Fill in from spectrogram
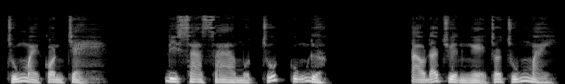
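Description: A man doing an irate old father-in-law in an audio storybook, berating his family in fast, heated outbursts. The voice is low, dark and husky, with a dry, close sound. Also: animated, no echo. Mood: furious. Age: older. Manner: angry scolding, rapid tirades. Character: hot-tempered elderly father-in-law, scolding.

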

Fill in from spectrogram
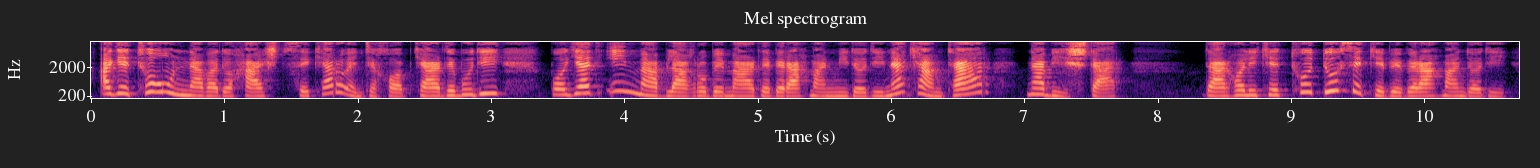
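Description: A woman voicing a wise male ruler who gives judgment in a calm, measured way, in a storybook reading. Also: fairly high pitch. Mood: measured, firm. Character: stern wise male Indian ruler judging.

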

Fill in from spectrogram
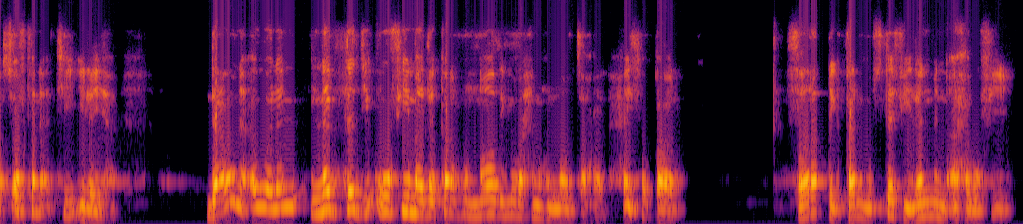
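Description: A woman gives a recitation lesson, patiently explaining each rule and repeating example words slowly to show how they should sound. Her voice is mellow and somewhat husky. The recording is dull and lo-fi. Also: lowish voice. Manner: demonstrates pronunciations by repeating words slowly, asks "clear?". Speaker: Quran recitation teacher. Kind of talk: tajweed lesson explaining verse.

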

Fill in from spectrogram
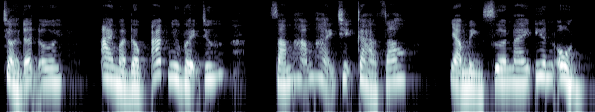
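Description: A woman voicing a sharp-tongued middle-aged third wife who scolds and places blame in a shrill voice. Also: lively intonation, moderate pace. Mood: alarmed.

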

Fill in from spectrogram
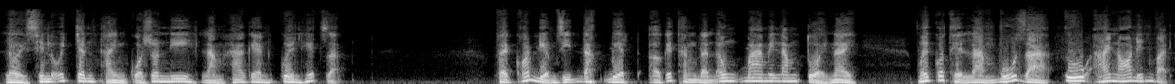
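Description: A man narrating a novel as an audiobook reader, with an expressive storytelling manner. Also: mid-range voice, moderate pace, slightly rough.

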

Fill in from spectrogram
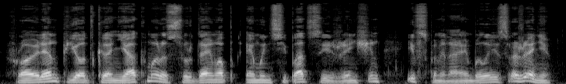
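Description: A man's voice: low-pitched, animated, moderate pace, a little mellow, breathy edge, no room sound. A man voicing a commanding German officer who speaks in a clipped, authoritative way. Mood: ironic, gentle.

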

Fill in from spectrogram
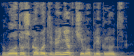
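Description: A woman's voice: mid-range voice, fairly even intonation, quick pace, mellow, muffled recording, voice pushed down, lightly acted. A woman voicing a stern senior male spy who scolds harshly, in an audiobook reading. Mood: stern, angry.

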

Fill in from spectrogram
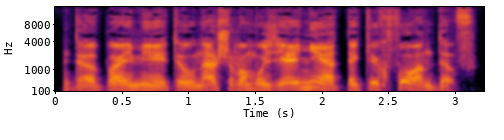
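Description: A man voicing an excitable, grasping older male museum curator who shouts and argues indignantly. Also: fairly high pitch, moderate pace, dry recording, clean studio sound, pitched above the performer's own voice, natural voice. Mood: indignant, shouting.

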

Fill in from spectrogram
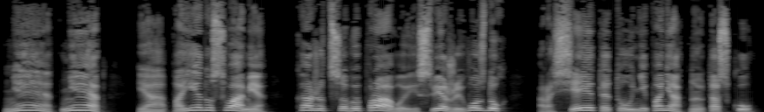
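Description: A man's voice: high voice, big pitch swings, a little slow, no echo, studio quality, pitched above the performer's own voice. A man voicing a sad, stubborn young woman who pleads in a plaintive tone. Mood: pleading.

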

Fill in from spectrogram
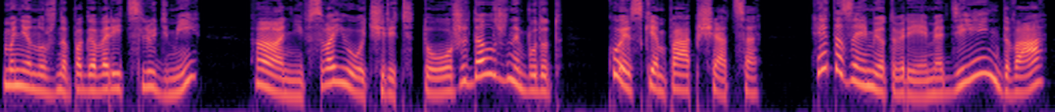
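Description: A woman's voice: medium pitch, big pitch swings, normal speed, no room sound, clean studio sound, natural voice. A woman reading the part of an evasive middle-aged mother who placates her daughter, in an audiobook. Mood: irritated.

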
